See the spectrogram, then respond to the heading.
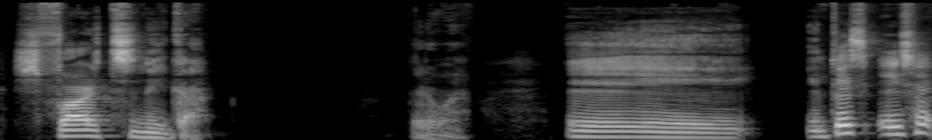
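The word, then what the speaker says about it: Schwarzenegger: figures de esos y no se dice swarzeneger se dice schwarz n Pero bueno Eh entonces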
